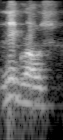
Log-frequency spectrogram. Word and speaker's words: Negros: negroes you know and it's but we we pronounce it negros occidental negros oriental but that's where the name comes from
